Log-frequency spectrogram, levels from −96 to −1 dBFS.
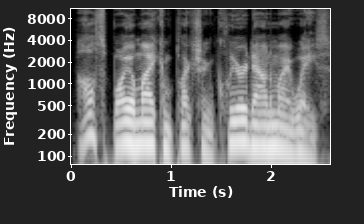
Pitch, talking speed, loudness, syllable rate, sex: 125 Hz, 210 wpm, -16 LUFS, 4.4 syllables/s, male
